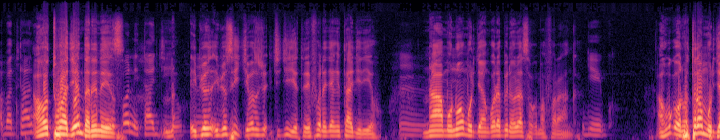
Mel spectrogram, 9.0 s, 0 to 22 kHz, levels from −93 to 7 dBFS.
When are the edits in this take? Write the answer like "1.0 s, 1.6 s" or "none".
none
